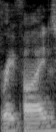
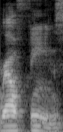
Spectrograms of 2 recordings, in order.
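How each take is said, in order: First: The first name sounds like Rafe, rhyming with safe. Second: The first name sounds like Ralph, with an L. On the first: This is how many others say the name. "a lot of people are going to argue it's his name is pronounced" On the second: This is how the speaker has long said it. "for years I've been calling him"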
